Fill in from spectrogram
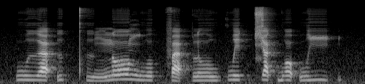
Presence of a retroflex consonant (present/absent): absent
